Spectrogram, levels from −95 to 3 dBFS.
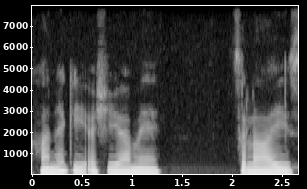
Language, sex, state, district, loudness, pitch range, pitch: Hindi, female, Delhi, New Delhi, -12 LUFS, 175-185 Hz, 180 Hz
